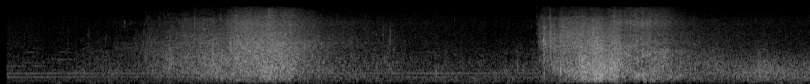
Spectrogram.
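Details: Waves break twice in surging washes of surf, with a quiet steady hum between them and no animal voices.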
